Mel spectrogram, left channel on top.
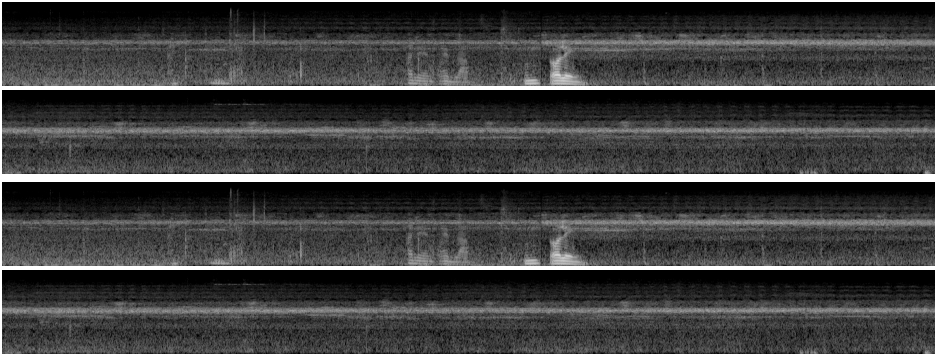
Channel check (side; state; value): both; normal; correlation 0.96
